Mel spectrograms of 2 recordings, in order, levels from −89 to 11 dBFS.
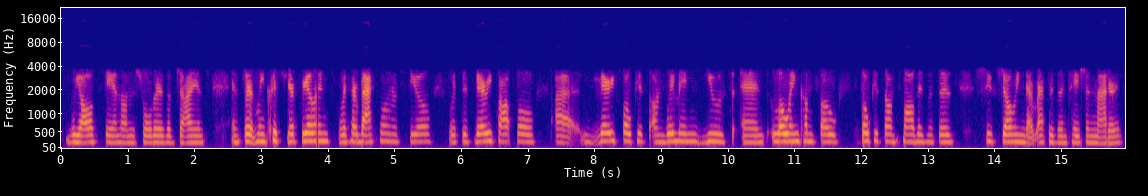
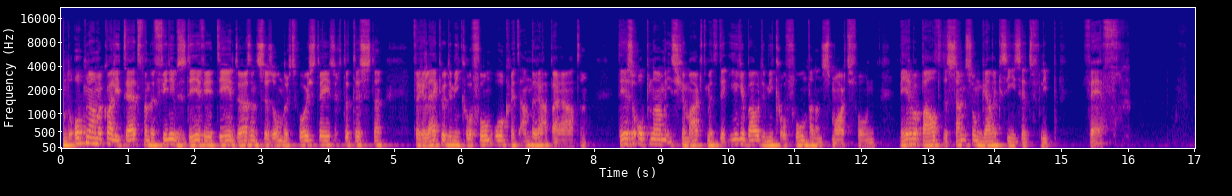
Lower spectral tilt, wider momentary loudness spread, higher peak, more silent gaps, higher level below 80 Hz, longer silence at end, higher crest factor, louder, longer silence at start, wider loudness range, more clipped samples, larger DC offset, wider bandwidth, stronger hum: first, -9 dB/octave vs -6 dB/octave; about the same, 12 LU vs 10 LU; first, 0 dBFS vs -6 dBFS; neither; about the same, -60 dBFS vs -56 dBFS; second, 0.05 s vs 1.15 s; about the same, 20 dB vs 16 dB; about the same, -20 LUFS vs -22 LUFS; about the same, 0.1 s vs 0.05 s; about the same, 5 LU vs 3 LU; neither; neither; second, 3.8 kHz vs 16 kHz; neither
